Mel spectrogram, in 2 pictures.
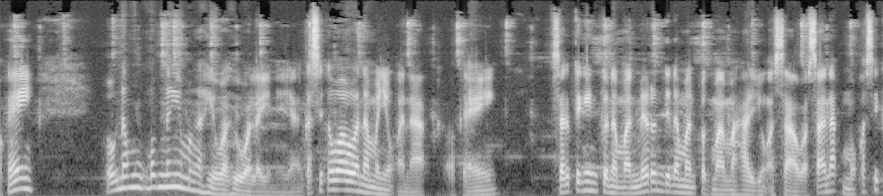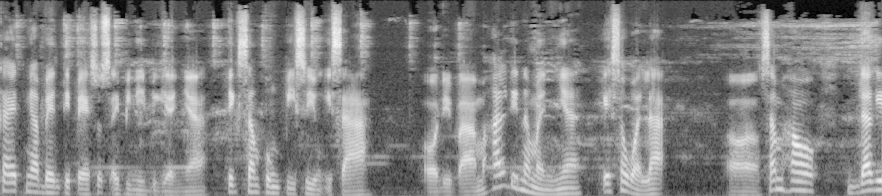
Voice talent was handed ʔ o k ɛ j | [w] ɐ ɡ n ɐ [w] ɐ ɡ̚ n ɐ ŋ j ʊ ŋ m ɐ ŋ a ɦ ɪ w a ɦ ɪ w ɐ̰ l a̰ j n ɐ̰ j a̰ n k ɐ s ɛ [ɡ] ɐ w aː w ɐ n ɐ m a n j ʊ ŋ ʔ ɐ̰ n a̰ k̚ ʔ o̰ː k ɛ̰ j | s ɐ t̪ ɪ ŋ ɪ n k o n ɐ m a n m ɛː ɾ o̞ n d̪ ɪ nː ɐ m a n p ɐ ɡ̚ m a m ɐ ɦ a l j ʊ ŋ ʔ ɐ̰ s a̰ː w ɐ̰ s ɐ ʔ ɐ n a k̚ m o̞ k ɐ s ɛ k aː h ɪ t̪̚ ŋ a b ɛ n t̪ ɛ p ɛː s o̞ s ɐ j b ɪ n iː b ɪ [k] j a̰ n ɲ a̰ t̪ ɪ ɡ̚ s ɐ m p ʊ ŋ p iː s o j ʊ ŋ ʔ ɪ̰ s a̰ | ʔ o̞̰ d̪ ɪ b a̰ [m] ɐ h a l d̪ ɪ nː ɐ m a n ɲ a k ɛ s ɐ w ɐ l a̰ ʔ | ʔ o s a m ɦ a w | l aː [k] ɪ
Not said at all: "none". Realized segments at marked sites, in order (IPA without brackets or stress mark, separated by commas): w, w, k, ɡ, m, ɡ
